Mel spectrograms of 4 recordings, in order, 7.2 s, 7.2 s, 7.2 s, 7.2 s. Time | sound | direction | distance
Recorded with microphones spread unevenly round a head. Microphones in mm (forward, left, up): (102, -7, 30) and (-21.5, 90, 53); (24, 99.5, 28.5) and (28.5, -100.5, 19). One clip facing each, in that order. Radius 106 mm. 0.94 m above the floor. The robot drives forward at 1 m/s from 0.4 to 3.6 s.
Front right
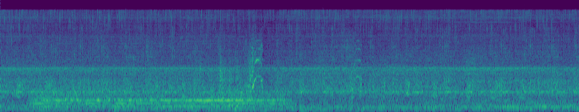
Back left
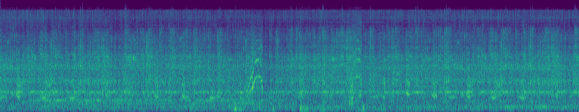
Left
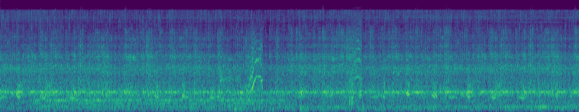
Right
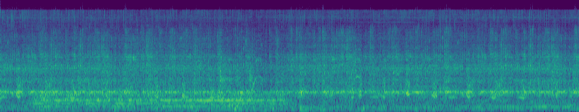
0.0 | a lawn mower | straight behind | ?
3.0 | a zipper | 105° left | ?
